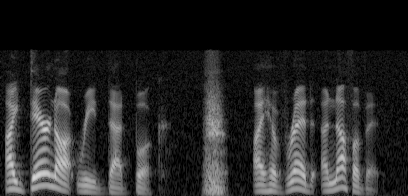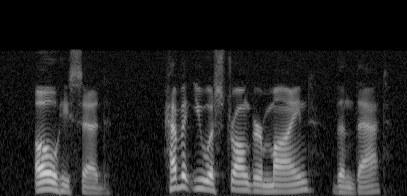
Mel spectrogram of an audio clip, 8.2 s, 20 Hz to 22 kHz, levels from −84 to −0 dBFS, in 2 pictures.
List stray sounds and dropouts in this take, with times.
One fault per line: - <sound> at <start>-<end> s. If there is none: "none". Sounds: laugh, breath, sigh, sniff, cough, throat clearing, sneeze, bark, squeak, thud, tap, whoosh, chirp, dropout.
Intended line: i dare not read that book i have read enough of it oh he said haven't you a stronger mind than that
- breath at 2.0-2.3 s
